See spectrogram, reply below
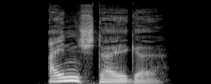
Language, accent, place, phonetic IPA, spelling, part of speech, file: German, Germany, Berlin, [ˈaɪ̯nˌʃtaɪ̯ɡə], einsteige, verb, De-einsteige.ogg
- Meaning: inflection of einsteigen: 1. first-person singular dependent present 2. first/third-person singular dependent subjunctive I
